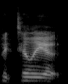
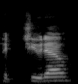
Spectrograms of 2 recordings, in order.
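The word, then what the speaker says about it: Picciotto: Like, because Guy Pictilia, I always say his name wrong. I always want to call him Guy Pictilia, but he's Guy Picciuto.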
